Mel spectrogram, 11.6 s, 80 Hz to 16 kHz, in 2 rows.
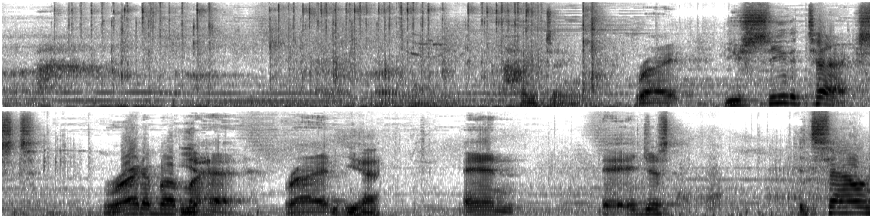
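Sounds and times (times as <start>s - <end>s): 
soft typing on a computer keyboard: 0.3s - 4.0s
speech: 3.4s - 10.4s, 11.1s - 11.5s.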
